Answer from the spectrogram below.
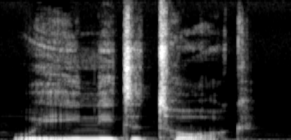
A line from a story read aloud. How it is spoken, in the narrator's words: John said solemnly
